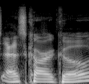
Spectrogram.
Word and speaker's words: escargot: walter had gone what's escargo it's a french thing it ends with a t if you want to google it escargot but with a t it's a silent t i've had it before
